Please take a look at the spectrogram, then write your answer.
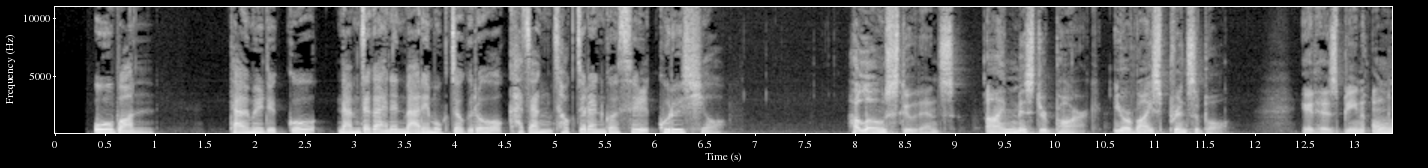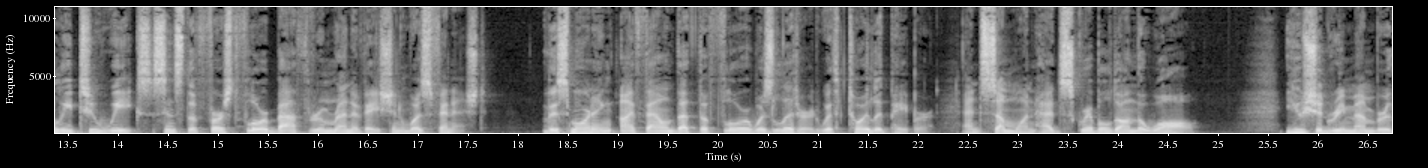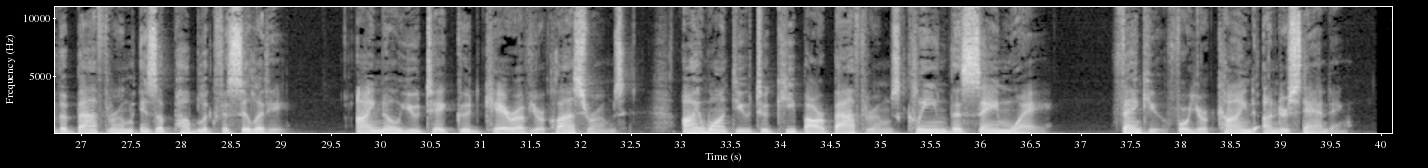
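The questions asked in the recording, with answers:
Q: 다음을 듣고 남자가 하는 말의 목적으로 가장 적절한 것을 고르시오.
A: 학교 화장실을 깨끗하게 사용할 것을 당부하려고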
